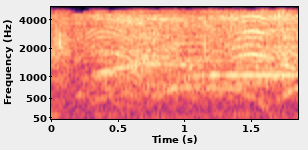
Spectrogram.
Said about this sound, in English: Good. No, no, don't clap.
